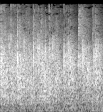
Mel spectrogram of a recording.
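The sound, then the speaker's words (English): Congregation clapping hands in praise during a church service, a dense, steady patter of many claps at a fairly soft level. “Come on and give God some praise. Come on and clap your hands for Jesus.”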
